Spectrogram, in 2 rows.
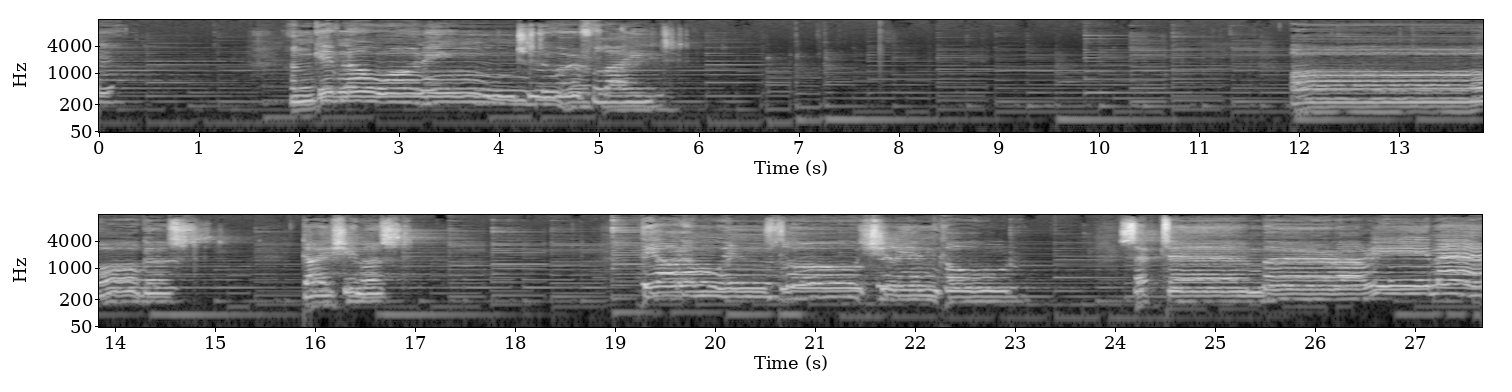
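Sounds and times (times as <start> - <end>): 
mezzo choir singing harmonies: 0.0 - 0.4, 1.9 - 5.8, 11.9 - 14.9, 15.9 - 17.0, 18.9 - 27.6.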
